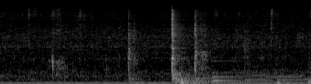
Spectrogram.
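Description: Pork ribs frying in a pan on a stovetop over low heat, a soft steady sizzle with a few clinks and stirring knocks, close and fairly quiet.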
